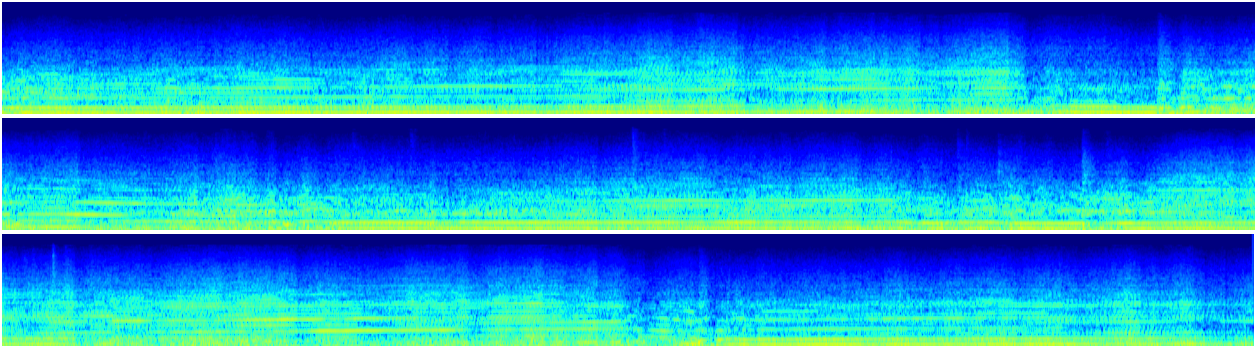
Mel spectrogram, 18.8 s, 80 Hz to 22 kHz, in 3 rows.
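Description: Mazda MX-5 Miata (NC) with a swapped-in 2.5-litre four-cylinder engine running hard at high, steady revs, heard from inside the cabin, with a brief dip in engine pitch about six seconds in and another near sixteen seconds.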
